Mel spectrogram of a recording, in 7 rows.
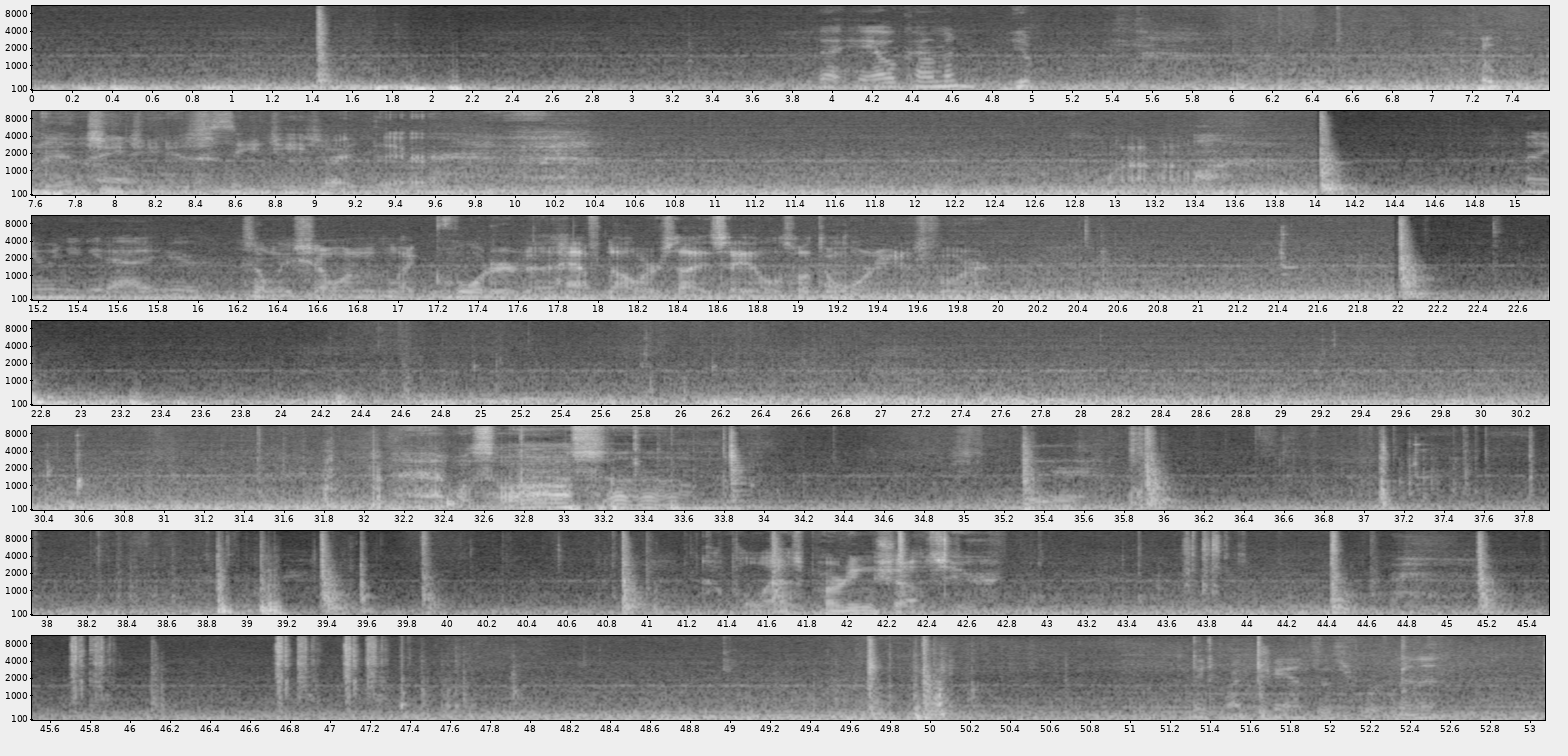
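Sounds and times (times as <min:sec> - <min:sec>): wind noise: 0:00.0 - 0:03.9, 0:19.9 - 0:41.2
vehicle rumble from inside cabin: 0:00.0 - 0:53.0.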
